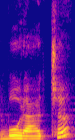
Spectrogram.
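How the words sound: It is said with Spanish pronunciation. The speaker calls it right. "mas na verdade se pronuncia borracha"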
